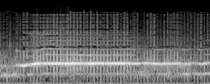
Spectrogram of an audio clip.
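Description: A woman's voice singing one long held note that slides up slightly at the start, over a backing track.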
